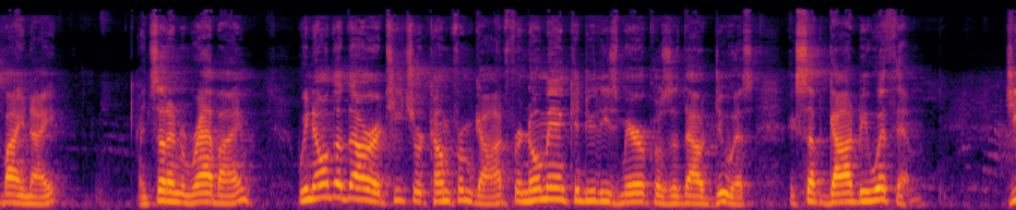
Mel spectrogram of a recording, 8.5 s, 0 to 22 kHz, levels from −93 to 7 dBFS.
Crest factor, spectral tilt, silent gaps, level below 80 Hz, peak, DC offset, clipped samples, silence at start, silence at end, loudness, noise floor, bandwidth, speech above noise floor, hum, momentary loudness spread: 18 dB; -6 dB/octave; none; -62 dBFS; 0 dBFS; under 0.1%; under 0.1%; 0 s; 0 s; -18 LUFS; -53 dBFS; 18 kHz; 35 dB; none; 13 LU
